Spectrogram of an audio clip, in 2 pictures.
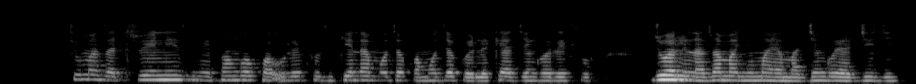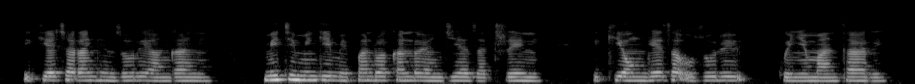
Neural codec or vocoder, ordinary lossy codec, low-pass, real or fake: none; Opus, 32 kbps; 7.2 kHz; real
